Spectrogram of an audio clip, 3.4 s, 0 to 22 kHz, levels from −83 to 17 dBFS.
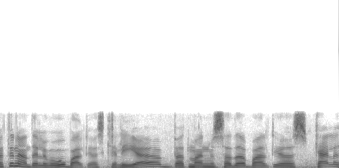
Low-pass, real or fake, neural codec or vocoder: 7.2 kHz; real; none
